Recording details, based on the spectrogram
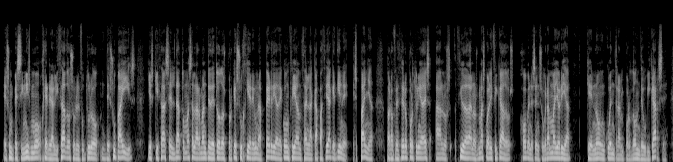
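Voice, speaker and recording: A man's voice: medium pitch, steady tone, fast, dry recording, studio quality. A man from Spain, delivering fluent, emphatic analytical commentary. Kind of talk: explanatory commentary.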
